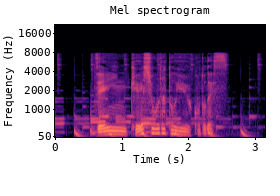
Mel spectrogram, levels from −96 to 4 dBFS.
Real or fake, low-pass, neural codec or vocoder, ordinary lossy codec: real; none; none; none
